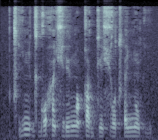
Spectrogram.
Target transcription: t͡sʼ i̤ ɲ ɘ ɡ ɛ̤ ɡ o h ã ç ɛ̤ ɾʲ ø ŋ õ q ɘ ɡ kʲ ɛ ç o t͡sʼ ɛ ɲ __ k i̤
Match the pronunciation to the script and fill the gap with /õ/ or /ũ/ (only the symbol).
õ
